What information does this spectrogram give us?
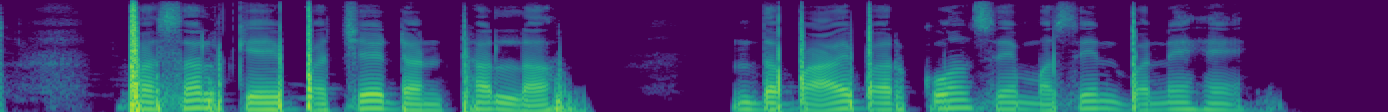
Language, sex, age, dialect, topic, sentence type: Chhattisgarhi, male, 31-35, Central, agriculture, question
